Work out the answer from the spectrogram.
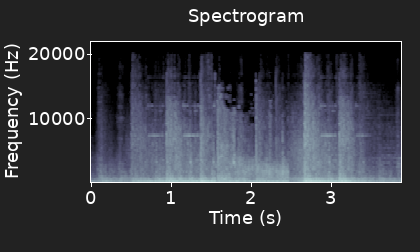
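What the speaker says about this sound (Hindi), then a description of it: "ये सरेआम फायरिंग की आवाज कहीं और से नहीं बल्कि नगर थाना क्षेत्र के छोटी कल्याणी स्थित अमर सिनेमा रोड में आइकॉन टावर बिल्डिंग से आ रही थी" Gunfire at night near the Icon Tower building on Amar Cinema Road in Chhoti Kalyani, sounding as loud, dense rolling bursts of shots with booming low end, a brief dip midway and no talk.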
